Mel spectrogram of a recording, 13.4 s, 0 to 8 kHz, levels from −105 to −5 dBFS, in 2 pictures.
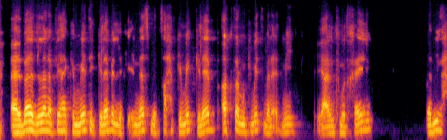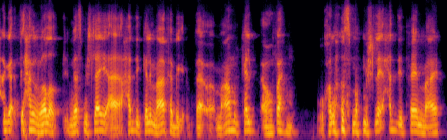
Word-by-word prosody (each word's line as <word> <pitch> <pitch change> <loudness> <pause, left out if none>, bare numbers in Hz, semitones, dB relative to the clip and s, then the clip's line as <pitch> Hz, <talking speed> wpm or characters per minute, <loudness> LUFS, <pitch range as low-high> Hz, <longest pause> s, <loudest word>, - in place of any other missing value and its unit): يعني 105 - +9
البلد 140 +4 +9
اللي 135 +2 +7
أنا 135 -2 +4
فيها 135 +1 +2
كمّية 135 +1 +2
الكلاب 125 0 +2
اللي 115 -5 +1
في - - -10
الناس 130 +5 0
بتصاحب 115 +5 -5
كمّية 125 0 0
كلاب، 130 +7 +1
أكتر 135 0 +2
من 115 -2 +1
كمّية 125 +5 -3
البَني 105 -7 -4
آدمين. 115 +2 -7 0.2
يعني 100 - +1
أنت 100 +2 -7
متخيِّل؟ 130 +9 -2 0.8
فدي 120 +6 +3
الحاجة 135 0 -3
في - - -2
حاجة 145 -2 0
غلط 125 +1 +2
الناس 125 +4 -3
مش 115 -2 -6
لاقية 135 0 +3
آآ - - +1
حد 125 +1 -5
يتكلم 125 0 -2
معاها - - +3
فبي - - -4 0.2
ف - - -5 0.3
معاهم 135 -1 -2
كلب 130 +2 -3
أهو 95 0 -2
فاهمه، 110 -3 -3 0.3
وخلاص - - -3
ما - - -1
هو - - -13
مش - - -5
لا - - +1
قي - - -4
حد 140 -5 -8
يتفاهم 115 +3 -1
معاه. 105 +2 -1
125 Hz, 215 wpm, -22 LUFS, 110-135 Hz, 0.8 s, يعني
